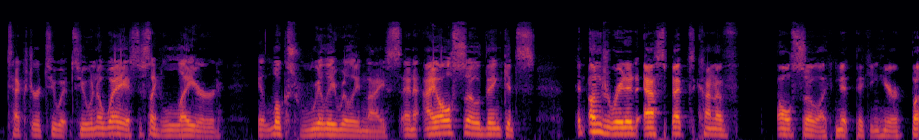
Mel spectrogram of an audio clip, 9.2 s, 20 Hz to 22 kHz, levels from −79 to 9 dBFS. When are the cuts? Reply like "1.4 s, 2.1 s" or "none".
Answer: none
